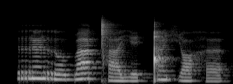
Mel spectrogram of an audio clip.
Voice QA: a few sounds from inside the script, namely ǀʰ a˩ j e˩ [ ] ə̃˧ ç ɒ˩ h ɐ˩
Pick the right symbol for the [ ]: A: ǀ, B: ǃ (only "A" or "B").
B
